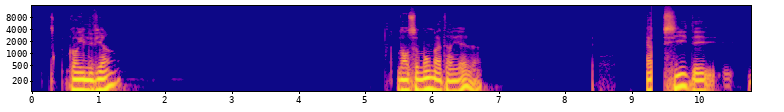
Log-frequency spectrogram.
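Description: A man speaks calmly into a microphone in short phrases with long pauses.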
